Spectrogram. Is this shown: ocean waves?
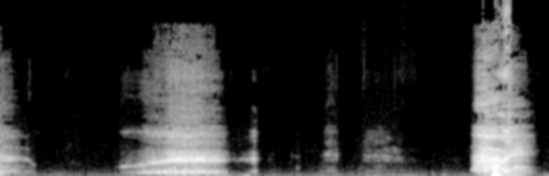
no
